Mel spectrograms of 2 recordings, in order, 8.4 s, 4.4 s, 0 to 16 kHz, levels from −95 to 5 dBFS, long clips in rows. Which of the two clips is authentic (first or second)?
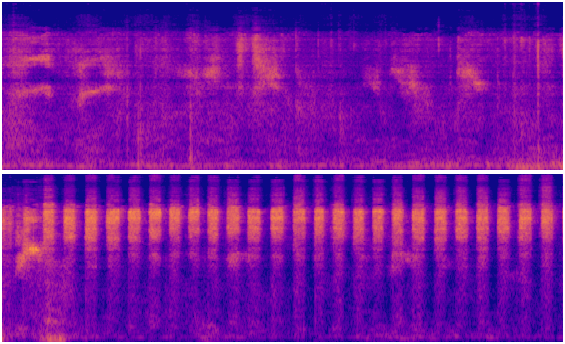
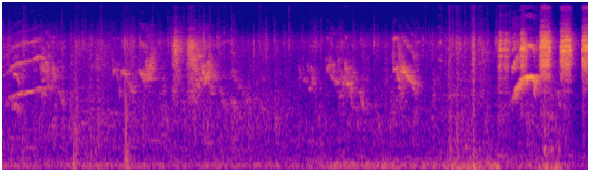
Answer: second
